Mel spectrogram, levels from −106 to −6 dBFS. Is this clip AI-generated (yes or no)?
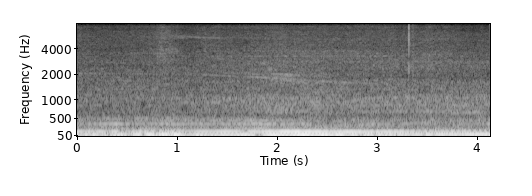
no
